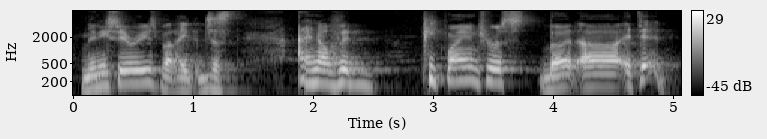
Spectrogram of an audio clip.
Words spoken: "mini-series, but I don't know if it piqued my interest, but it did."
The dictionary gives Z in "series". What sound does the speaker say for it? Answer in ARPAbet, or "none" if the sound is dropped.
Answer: Z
